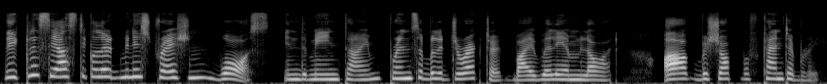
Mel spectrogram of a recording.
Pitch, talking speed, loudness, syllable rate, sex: 255 Hz, 110 wpm, -21 LUFS, 4.8 syllables/s, female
